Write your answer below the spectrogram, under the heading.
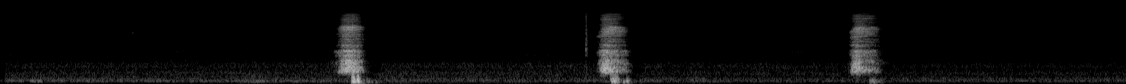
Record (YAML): exhalation_length: 11.3 s
exhalation_amplitude: 18294
exhalation_signal_mean_std_ratio: 0.24
survey_phase: beta (2021-08-13 to 2022-03-07)
age: 18-44
gender: Male
wearing_mask: 'No'
symptom_none: true
symptom_onset: 7 days
smoker_status: Ex-smoker
respiratory_condition_asthma: false
respiratory_condition_other: false
recruitment_source: REACT
submission_delay: 2 days
covid_test_result: Negative
covid_test_method: RT-qPCR
influenza_a_test_result: Negative
influenza_b_test_result: Negative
